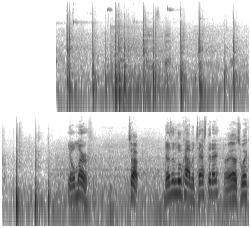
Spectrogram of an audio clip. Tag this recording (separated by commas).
Basketball bounce, Speech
